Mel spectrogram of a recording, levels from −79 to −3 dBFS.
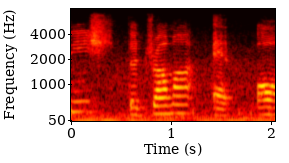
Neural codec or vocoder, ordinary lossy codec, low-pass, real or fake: none; Opus, 24 kbps; 7.2 kHz; real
